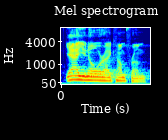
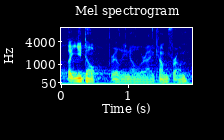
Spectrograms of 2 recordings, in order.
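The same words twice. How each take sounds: First: Louder, pressing each word; preacher voicing Jesus, conceding firmly to the crowd; emphatic concession. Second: Much softer and lower, nearly under the breath; preacher voicing Jesus, turning the point with a low hush; hushed undertone. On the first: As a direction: grant the point out loud. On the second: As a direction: lean in and say the secret quietly. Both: Shown as a demonstration.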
